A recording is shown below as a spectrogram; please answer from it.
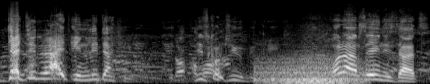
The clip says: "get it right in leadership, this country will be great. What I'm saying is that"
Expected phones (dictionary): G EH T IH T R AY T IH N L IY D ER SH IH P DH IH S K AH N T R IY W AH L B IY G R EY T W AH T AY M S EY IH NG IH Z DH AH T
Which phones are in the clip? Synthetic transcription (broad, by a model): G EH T IH T R AY T IH N L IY D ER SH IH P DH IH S K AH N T IY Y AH B IY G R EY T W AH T AY M S EY IH NG IH Z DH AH T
